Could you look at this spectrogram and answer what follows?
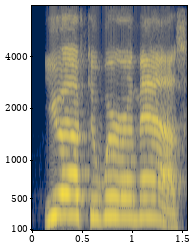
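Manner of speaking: acted, nasty, shrill top-of-lungs yell, very high. Retelling how the person at the door yelled at them: retelling an aggressive yell. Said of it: "at the top of his lungs, yelled at us".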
